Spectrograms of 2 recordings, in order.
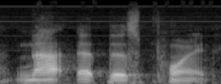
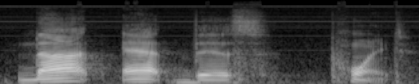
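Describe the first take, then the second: First: Said in the usual way. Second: Not at this point drawn out slowly, NOT hit hardest; slow emphatic stress. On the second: Shown as a demonstration. Preacher driving home a point to his audience, slow and stressed. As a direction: lean on Not and let each word land slowly. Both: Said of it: "I want you to remember this".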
